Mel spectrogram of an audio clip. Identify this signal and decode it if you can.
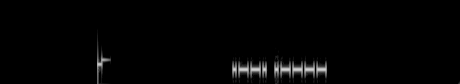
Morse code, heard as a keyed tone, about 40 wpm, 700 Hz. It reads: P 1
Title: Single-Letter Single-Number 40wpm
